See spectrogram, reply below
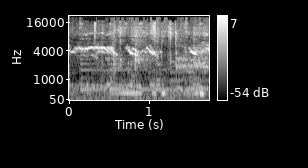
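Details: Brief, muffled low pigeon coos come in short pulses. A few thin, high whistled chirps pass overhead against a soft hum.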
